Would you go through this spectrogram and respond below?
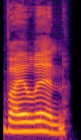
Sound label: violin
